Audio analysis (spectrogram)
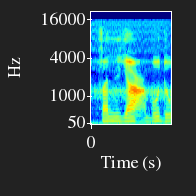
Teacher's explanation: we have to stretch it for 2 seconds because vau is madda letter here. Before vau sakin there is pesh sign, so we have to stretch it.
